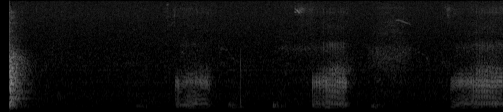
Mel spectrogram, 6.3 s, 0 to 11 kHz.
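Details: 15-week-old puppy fast asleep, snoring in a steady rhythm with a soft rattling sound on each breath in a quiet room.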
